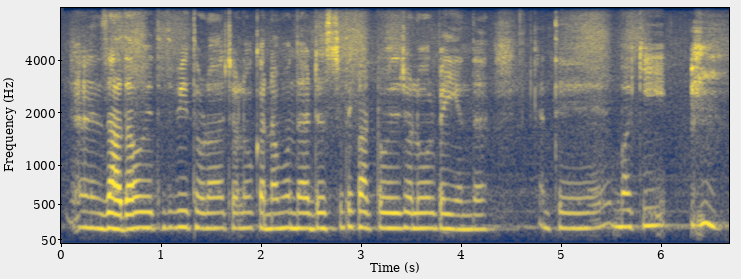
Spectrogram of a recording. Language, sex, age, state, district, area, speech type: Dogri, female, 18-30, Jammu and Kashmir, Jammu, rural, spontaneous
